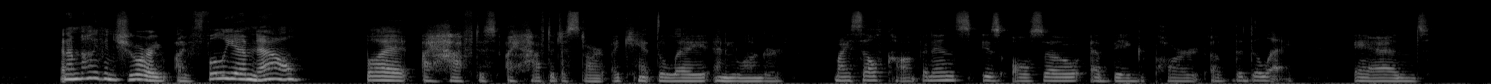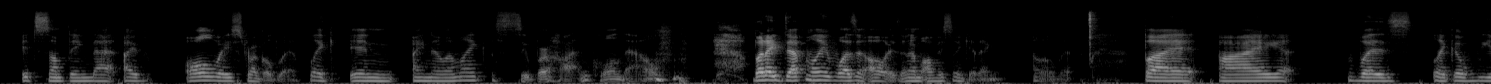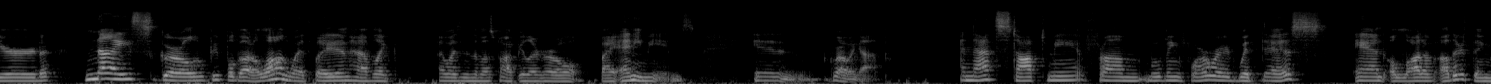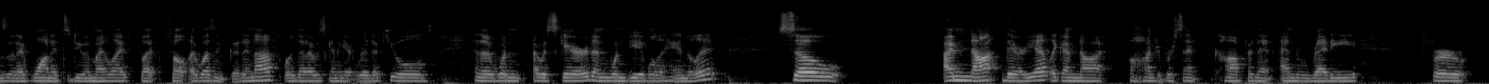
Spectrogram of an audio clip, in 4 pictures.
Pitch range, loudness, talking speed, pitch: 155-185 Hz, -37 LUFS, 160 wpm, 165 Hz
